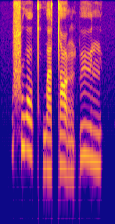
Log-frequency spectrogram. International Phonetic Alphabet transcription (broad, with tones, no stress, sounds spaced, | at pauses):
ʂ w ɔ˥˨ kʰ w ä˩ t̪ ɑ̰˨˩ ŋ p y˥˨ n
